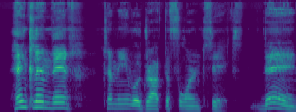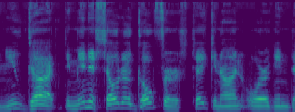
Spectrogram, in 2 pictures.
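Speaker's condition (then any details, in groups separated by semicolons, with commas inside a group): Cerebral palsy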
